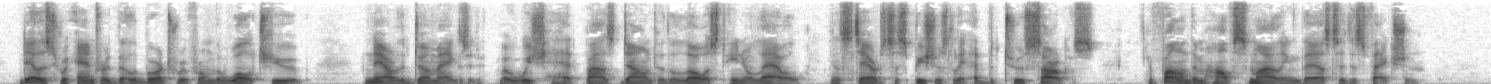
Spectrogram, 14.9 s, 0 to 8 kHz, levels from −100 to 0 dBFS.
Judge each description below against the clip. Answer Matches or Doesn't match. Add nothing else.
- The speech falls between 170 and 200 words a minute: Doesn't match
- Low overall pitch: Matches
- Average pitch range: Doesn't match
